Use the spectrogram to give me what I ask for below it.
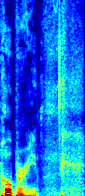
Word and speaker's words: potpourri: It has a T in the word, but I think it's pronounced potpourri.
